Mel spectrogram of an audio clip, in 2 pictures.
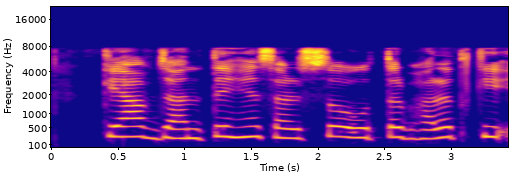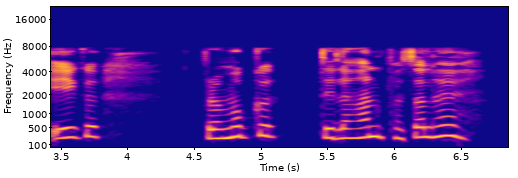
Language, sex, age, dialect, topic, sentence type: Hindi, female, 18-24, Awadhi Bundeli, agriculture, statement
